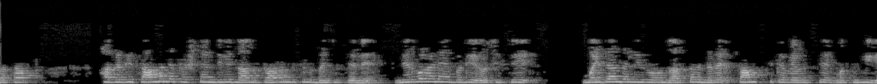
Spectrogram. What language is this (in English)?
Kannada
